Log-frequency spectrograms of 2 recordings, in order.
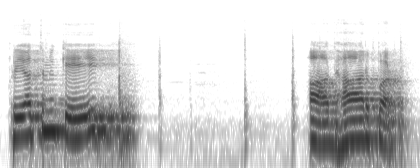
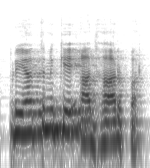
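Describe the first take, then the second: First: Slow teacher emphasis. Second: Said in the usual way. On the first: Shown as a demonstration. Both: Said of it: "किसके आधार पर विद्यार्थियों?".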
